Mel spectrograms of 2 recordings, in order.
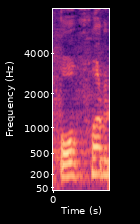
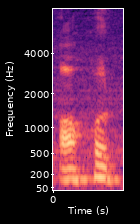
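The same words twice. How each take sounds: First: ऑफर as "OH-far", round O; rejected O reading. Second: ऑफर as "AA-far", open aa; open AA reading. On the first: Teacher shows what not to read, ऑफर with an O. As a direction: round the first vowel of ऑफर. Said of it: "ऑफर नहीं पढ़ेंगे". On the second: Teacher shows students the taught reading, ऑफर with open aa. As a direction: open the first vowel of ऑफर to aa. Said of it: "इसको ऑफर पढ़ेंगे". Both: Shown as a demonstration.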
